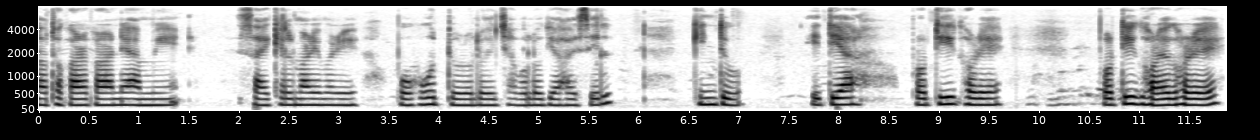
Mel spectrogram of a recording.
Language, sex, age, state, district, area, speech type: Assamese, female, 18-30, Assam, Tinsukia, urban, spontaneous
